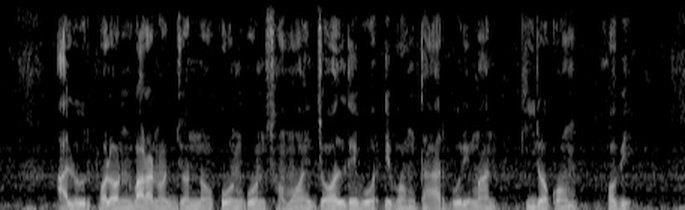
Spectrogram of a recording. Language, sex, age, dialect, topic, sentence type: Bengali, male, 18-24, Rajbangshi, agriculture, question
